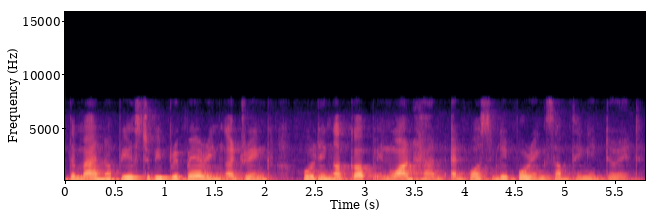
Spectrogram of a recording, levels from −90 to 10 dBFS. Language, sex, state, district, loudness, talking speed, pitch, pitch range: English, female, Sikkim, Gangtok, -15 LUFS, 195 wpm, 200 Hz, 190-235 Hz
